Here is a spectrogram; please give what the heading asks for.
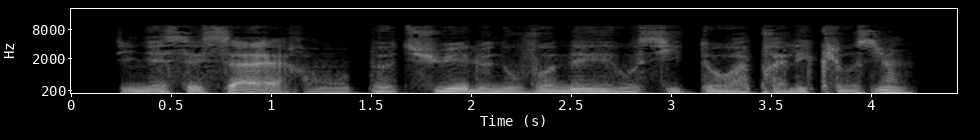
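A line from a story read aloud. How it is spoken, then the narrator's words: Murmured. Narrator (French): murmura-t-il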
